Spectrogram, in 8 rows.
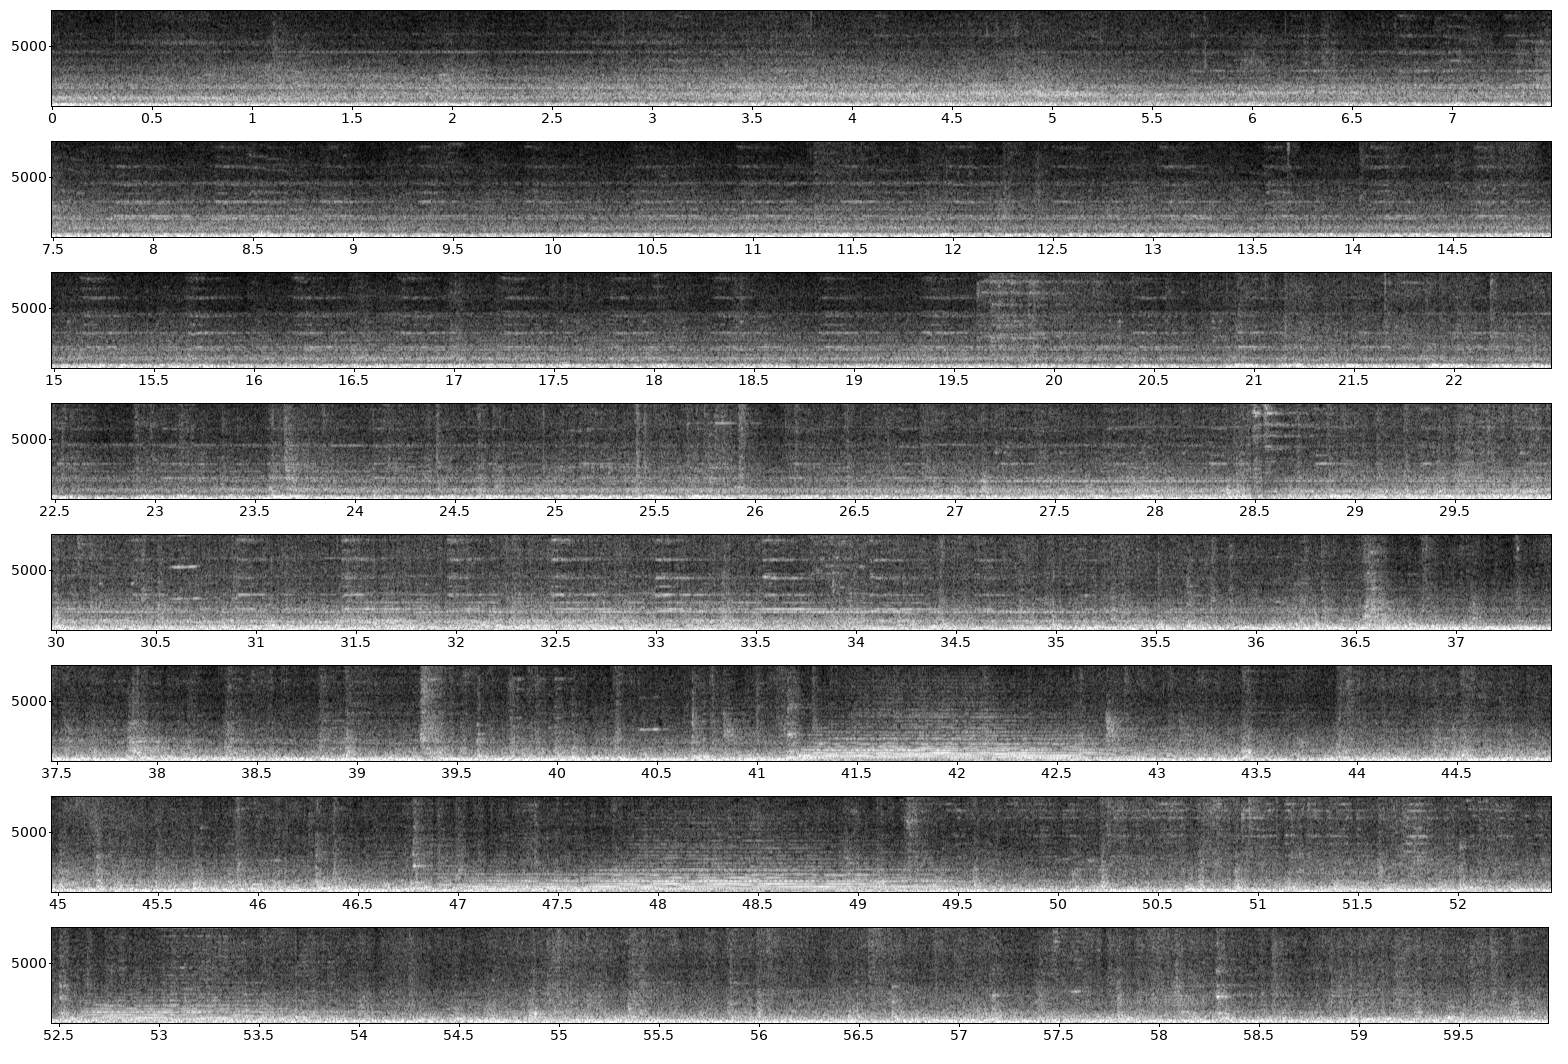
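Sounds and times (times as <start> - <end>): diesel locomotive running: 0.0 - 59.9
wheel clatter over rail joints: 19.6 - 41.4, 42.6 - 47.6, 49.2 - 59.9.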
